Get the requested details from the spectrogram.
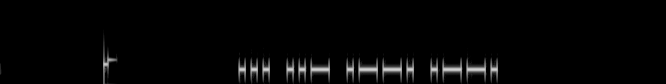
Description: Morse code, heard as a keyed tone, about 20 wpm, 700 Hz. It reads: SUPP
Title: Build A Word - 4 Letters At A Time - 10-Letter Words - 20wpm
